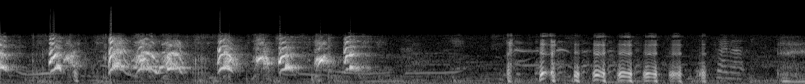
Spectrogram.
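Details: Rough play between whippet Nikita and the dogs Sally and Beyonce, summer 2009, Dearborn, Michigan: dense, harsh bursts of barking, a brief lull, then a rapid series of sharp, evenly spaced yips.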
